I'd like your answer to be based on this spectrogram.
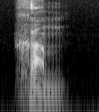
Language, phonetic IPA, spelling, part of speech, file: Polish, [xãm], cham, noun, Pl-cham.ogg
